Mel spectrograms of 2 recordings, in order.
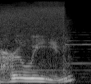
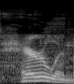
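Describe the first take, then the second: First: The last syllable sounds like 'line'. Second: The last syllable sounds like 'lin'. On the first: The speaker calls it wrong. "It's not Herline" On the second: The speaker calls it right. "It is Herlin Haluchas"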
